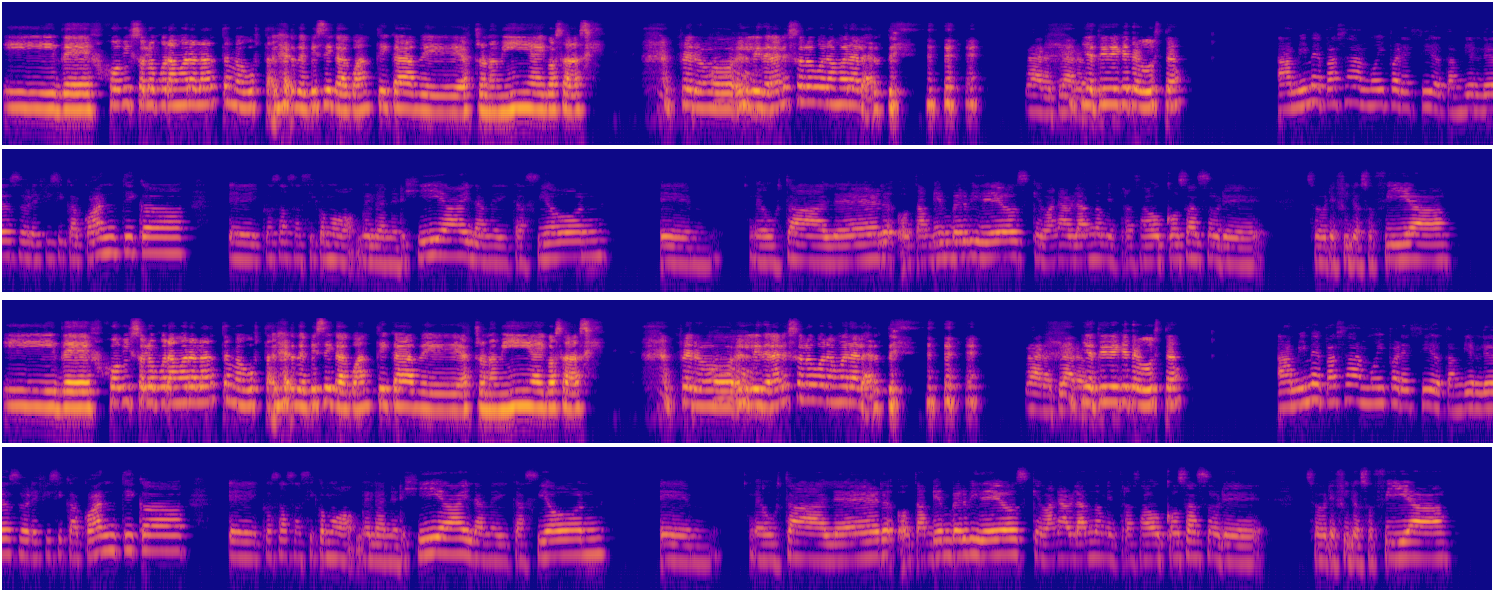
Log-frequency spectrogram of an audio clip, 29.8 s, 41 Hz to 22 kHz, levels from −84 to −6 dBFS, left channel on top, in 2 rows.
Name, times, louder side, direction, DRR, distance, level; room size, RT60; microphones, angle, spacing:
voice 1, 0.0-6.0 6.4-9.8 10.6-11.8, right 1 dB, 15° right, 0.8 m, -28 dB
voice 2, 7.0-7.6 10.2-10.9 12.8-16.9 17.2-20.9 21.5-22.1 22.4-27.5 28.0-29.4, right 3 dB, 50° right, 0.9 m, -36 dB
2.8 x 2.0 x 2.6 m
head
